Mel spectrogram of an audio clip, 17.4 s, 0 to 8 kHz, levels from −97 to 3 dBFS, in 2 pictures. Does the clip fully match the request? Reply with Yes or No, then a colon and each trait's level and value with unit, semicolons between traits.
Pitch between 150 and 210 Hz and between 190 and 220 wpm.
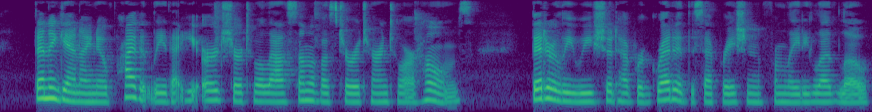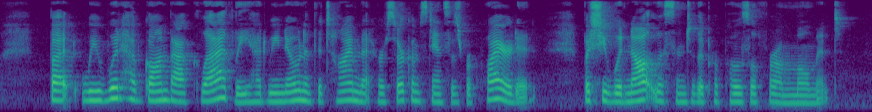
Yes: high, 190 Hz; average, 200 wpm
